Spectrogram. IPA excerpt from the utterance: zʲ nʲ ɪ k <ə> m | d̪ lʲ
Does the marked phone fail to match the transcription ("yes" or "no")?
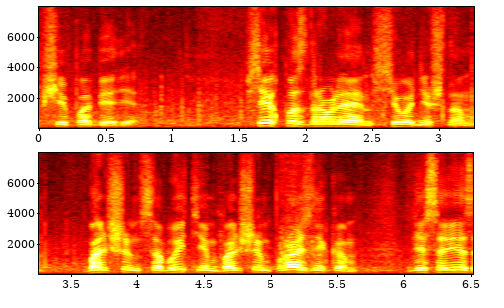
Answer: no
